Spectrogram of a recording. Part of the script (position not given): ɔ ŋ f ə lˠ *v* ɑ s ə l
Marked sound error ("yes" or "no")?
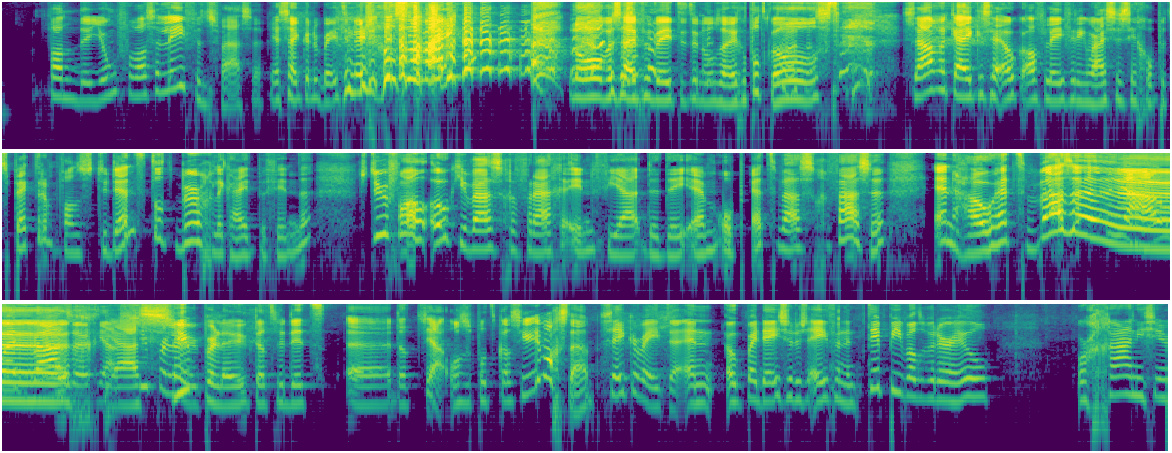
yes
